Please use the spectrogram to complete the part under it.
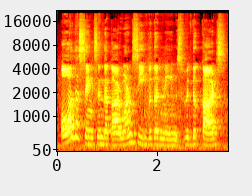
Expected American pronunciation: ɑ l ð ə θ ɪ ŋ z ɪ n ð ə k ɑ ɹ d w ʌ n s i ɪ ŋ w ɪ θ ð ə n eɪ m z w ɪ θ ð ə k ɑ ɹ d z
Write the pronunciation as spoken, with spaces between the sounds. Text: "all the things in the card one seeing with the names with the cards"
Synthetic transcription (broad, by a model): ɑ l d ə s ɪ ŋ s ɪ n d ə k ɑ ɹ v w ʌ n s i ɪ ŋ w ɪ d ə n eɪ m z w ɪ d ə k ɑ ɹ d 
